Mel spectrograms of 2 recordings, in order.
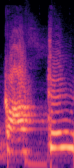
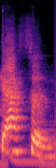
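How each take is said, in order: First: The t sound in the middle is pronounced. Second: The t sound in the middle is silent. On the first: The speaker calls it wrong. "कास्टल नहीं बोलेंगे उसको, that is incorrect" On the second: The speaker calls it right. "तो यहाँ पे टी जो है वो silent रहता है"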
